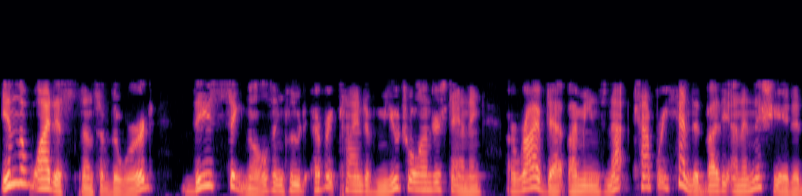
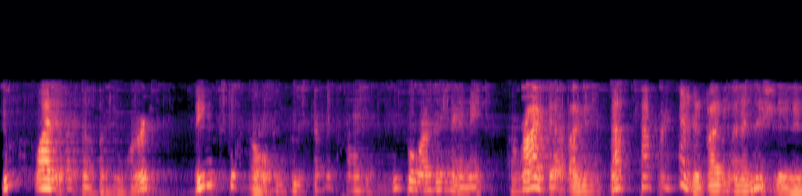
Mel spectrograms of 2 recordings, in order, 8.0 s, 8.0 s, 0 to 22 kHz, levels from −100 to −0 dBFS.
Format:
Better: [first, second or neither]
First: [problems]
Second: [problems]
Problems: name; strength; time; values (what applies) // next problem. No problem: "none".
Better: first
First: none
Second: noise reduction (neural mask model DeepFilterNet 3)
